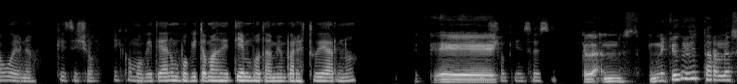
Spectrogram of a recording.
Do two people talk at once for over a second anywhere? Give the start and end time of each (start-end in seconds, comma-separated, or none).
none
